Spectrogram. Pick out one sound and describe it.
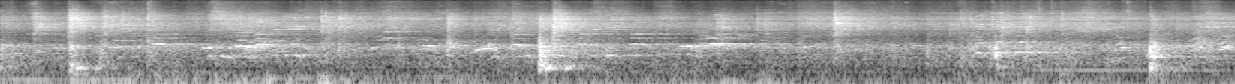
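Hockey sticks and pucks knock sharply, echoing in a large hall.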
